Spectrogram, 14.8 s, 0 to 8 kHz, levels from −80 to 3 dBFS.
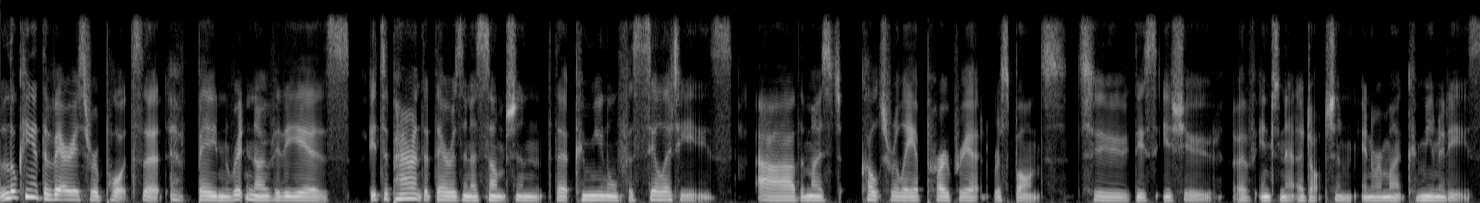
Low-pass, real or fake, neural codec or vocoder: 7.2 kHz; fake; codec, 16 kHz, 4 kbps, X-Codec, HuBERT features, trained on LibriSpeech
